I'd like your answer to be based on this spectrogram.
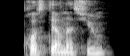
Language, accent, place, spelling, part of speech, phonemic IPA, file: French, France, Lyon, prosternation, noun, /pʁɔs.tɛʁ.na.sjɔ̃/, LL-Q150 (fra)-prosternation.wav
- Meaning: prostration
